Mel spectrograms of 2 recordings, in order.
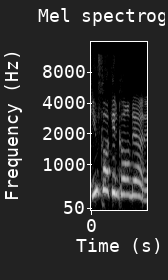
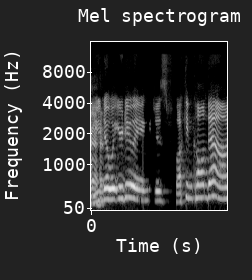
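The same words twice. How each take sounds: First: Very high-pitched, exasperated comeback; mock-mad retort. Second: Higher, emphatic retold reassurance; friend insisting calm. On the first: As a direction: throw it back in a squeaky mock huff. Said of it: "And I was getting mad". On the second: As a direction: imitate a friend urging you to settle down. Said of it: "he was just like".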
